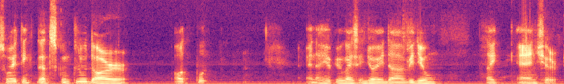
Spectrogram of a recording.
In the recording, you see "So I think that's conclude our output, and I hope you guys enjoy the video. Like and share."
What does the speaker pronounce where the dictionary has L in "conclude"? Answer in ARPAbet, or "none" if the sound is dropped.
L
